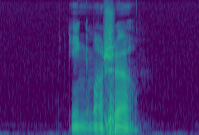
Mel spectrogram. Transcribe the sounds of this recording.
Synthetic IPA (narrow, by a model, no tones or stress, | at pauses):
ɪŋma̰ʂøː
